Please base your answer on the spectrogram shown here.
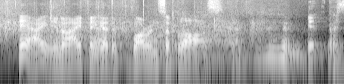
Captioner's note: applause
